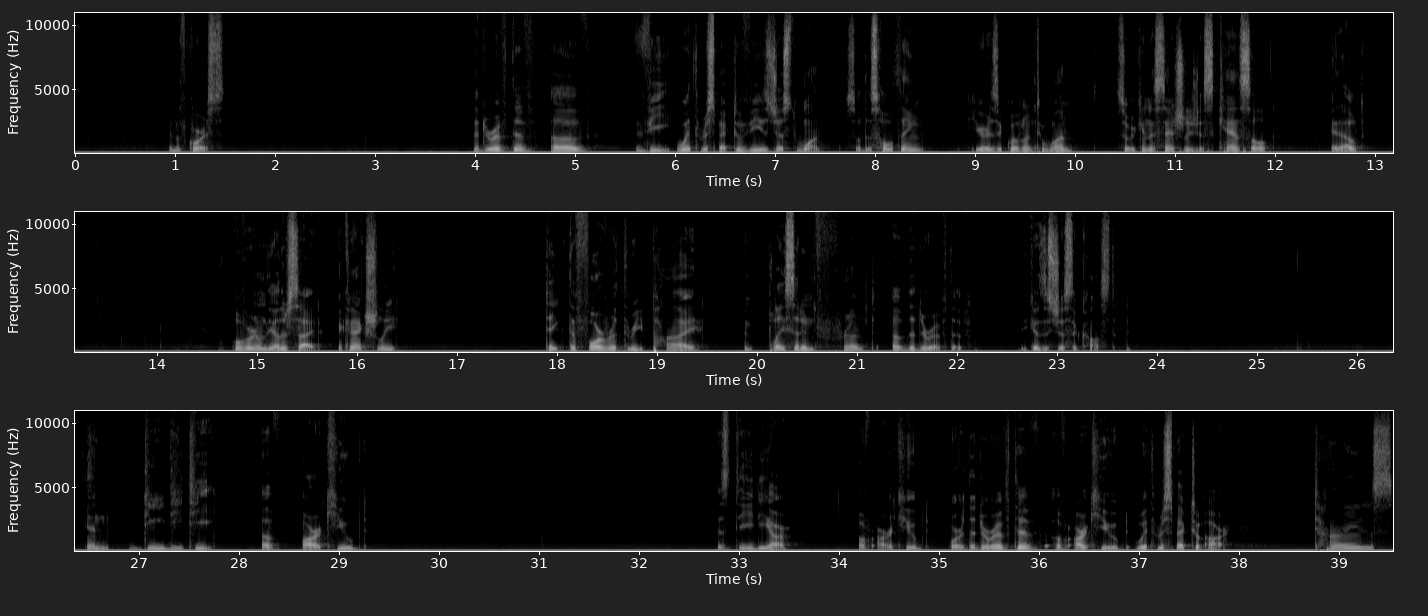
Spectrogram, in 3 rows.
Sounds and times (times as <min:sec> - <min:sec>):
Inside, small room: 0:00.0 - 0:39.5
Speech: 0:00.9 - 0:01.6, 0:04.0 - 0:12.9, 0:14.8 - 0:16.4, 0:17.9 - 0:23.8, 0:26.5 - 0:29.3, 0:32.8 - 0:33.6, 0:34.2 - 0:37.9, 0:38.7 - 0:39.5.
